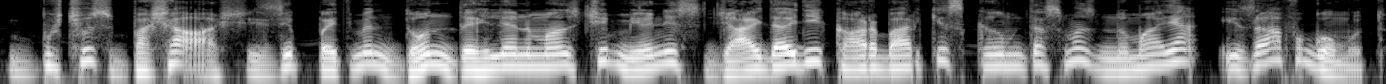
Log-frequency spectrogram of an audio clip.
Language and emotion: Kashmiri, happy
